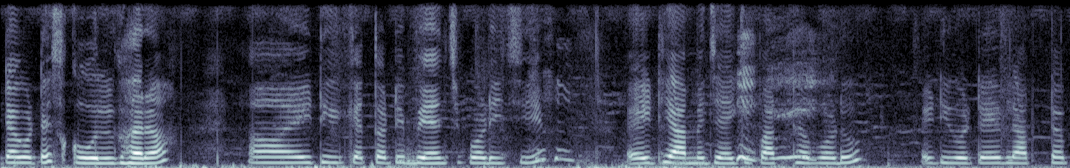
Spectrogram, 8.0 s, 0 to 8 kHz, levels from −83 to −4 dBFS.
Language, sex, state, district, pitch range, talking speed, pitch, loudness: Odia, female, Odisha, Khordha, 250-270 Hz, 125 wpm, 260 Hz, -18 LUFS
